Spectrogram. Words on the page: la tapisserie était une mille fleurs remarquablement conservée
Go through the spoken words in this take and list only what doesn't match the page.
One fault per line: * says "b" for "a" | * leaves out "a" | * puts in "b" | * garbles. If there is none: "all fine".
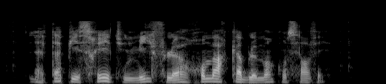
* says "est" for "était"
